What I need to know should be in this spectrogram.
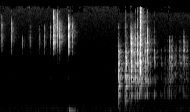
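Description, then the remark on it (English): Dice clatter and rattle across a hard table during a tabletop role-playing game, rolled as double damage dice for a critical hit. A few light taps come first, then a burst of quick tumbling clicks that settle and fade. Fairly loud, with no voices. “So what do we roll for crits again? Double damage dice.”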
